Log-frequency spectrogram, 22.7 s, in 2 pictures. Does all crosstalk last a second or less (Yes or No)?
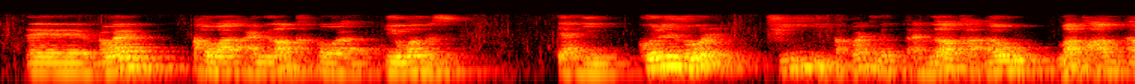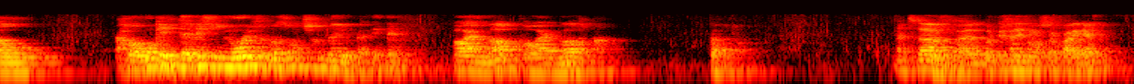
Yes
